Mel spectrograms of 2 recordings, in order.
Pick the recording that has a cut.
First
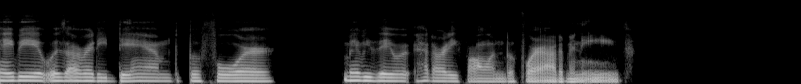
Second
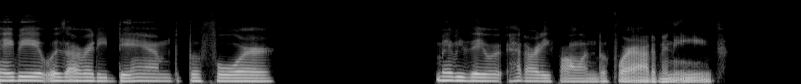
first; 1 cut; at 3.2 s

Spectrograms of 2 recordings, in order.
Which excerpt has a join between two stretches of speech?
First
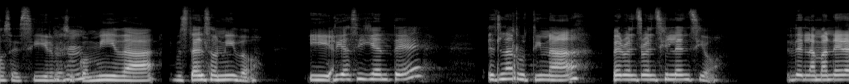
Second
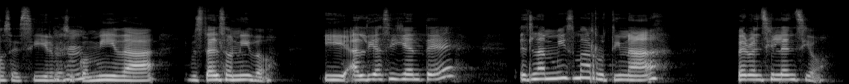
first; 5 cuts; at 1.6 s, 3.3 s, 5.1 s, 6.0 s, 6.4 s

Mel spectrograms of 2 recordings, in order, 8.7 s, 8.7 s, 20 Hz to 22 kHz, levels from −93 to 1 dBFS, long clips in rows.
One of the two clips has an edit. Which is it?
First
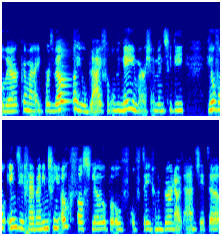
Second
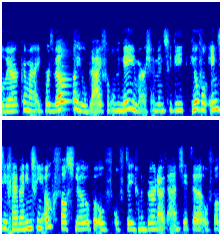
second; 1 cut; at 3.7 s

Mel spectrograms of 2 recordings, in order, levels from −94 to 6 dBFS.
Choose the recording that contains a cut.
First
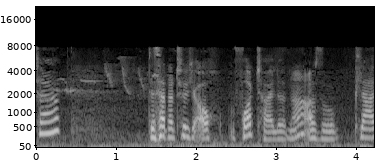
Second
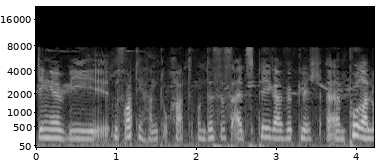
first; 1 cut; at 1.6 s

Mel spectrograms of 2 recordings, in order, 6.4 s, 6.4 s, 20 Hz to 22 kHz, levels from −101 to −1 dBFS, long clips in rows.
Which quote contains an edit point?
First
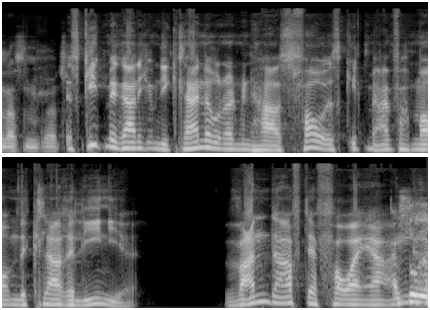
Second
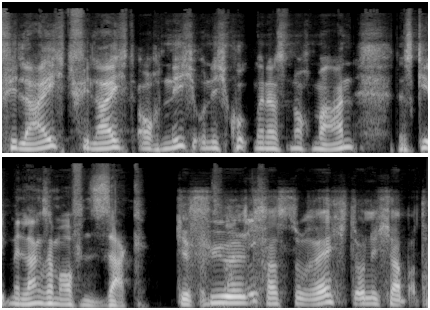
second; 1 cut; at 4.4 s

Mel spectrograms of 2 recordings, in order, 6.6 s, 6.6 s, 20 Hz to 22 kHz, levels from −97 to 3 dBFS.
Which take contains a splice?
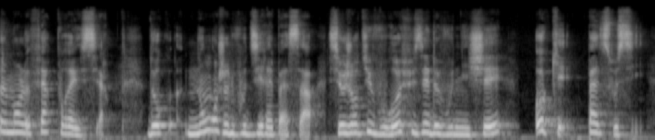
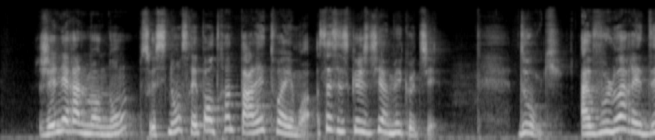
first; 2 cuts; at 3.2 s, 5.2 s

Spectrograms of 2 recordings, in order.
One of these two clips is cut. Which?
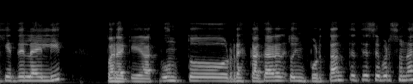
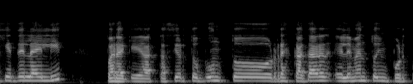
first; 2 cuts; at 1.6 s, 2.9 s

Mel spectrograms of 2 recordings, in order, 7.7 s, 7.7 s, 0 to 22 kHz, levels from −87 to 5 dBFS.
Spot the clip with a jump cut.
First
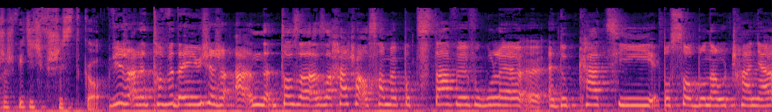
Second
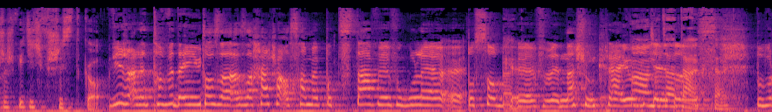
second; 3 cuts; at 2.0 s, 4.7 s, 5.0 s

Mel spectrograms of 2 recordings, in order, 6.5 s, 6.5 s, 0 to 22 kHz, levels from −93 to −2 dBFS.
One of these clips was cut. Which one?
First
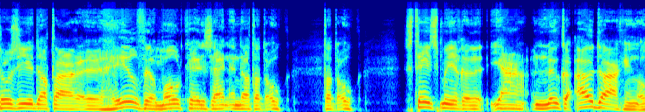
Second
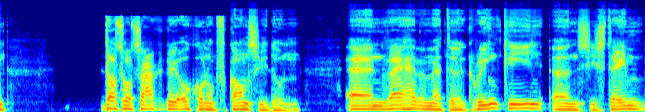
first; 1 cut; at 3.2 s

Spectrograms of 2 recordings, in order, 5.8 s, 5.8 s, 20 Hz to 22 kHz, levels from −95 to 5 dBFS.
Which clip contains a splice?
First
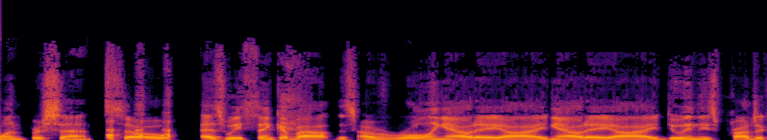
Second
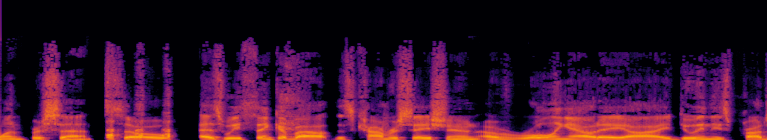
first; 2 cuts; at 2.7 s, 4.1 s

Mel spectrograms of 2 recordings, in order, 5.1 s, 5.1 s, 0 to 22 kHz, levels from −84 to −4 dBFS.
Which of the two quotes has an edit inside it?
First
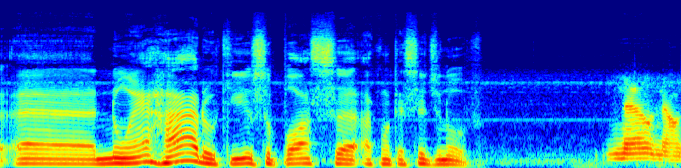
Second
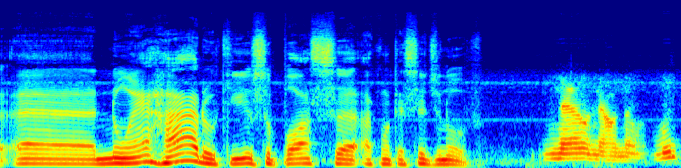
second; 1 cut; at 3.9 s

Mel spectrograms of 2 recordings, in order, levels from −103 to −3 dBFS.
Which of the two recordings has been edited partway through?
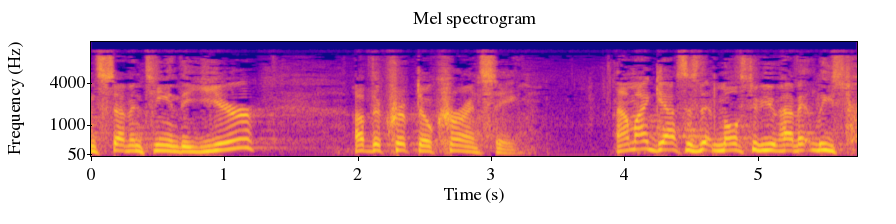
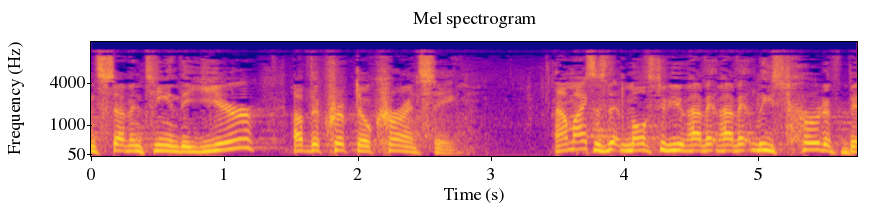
second; 3 cuts; at 1.4 s, 3.7 s, 4.7 s

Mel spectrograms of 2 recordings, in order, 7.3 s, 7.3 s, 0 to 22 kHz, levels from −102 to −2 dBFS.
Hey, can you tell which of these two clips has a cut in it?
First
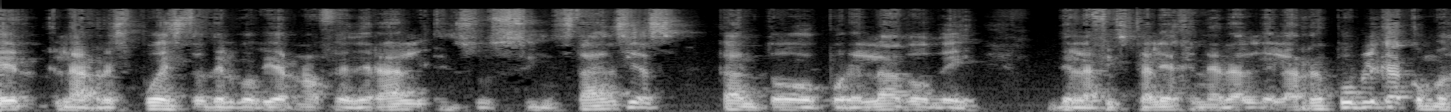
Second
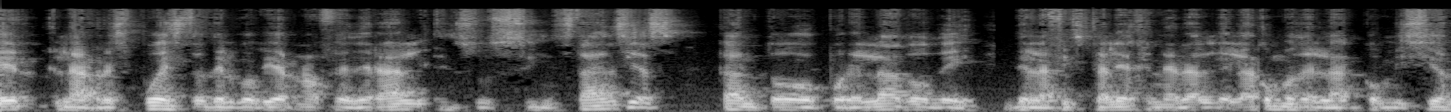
second; 2 cuts; at 5.0 s, 6.3 s

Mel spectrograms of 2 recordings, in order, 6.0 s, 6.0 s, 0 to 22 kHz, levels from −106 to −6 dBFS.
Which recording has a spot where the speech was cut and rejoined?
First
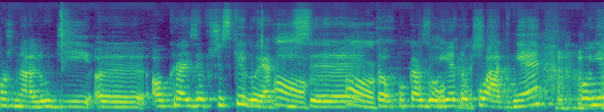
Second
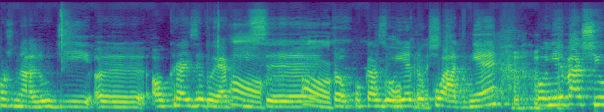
second; 1 cut; at 2.1 s

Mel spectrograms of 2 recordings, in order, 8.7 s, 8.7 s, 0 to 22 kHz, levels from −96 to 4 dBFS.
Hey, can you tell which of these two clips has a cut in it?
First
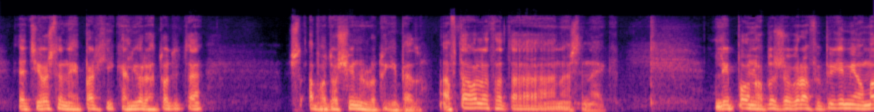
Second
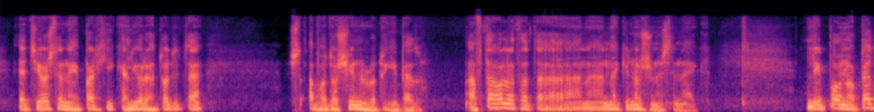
first; 3 cuts; at 4.3 s, 5.7 s, 7.7 s

